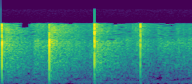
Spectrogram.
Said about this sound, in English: That's beautiful service up to this present time. Let's give God a hand clap of praise for it. Hallelujah.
